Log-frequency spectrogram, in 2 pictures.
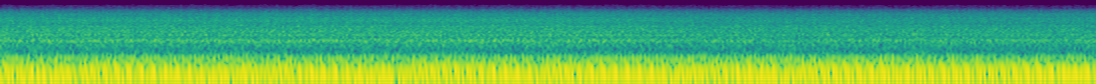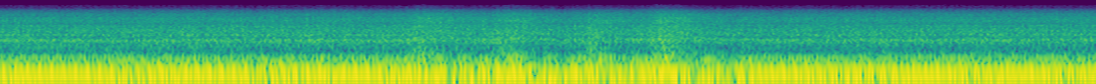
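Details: Motorcycle idling on second start after full teardown and rebuild, coolant and oil topped up: steady, even low burble with a couple of brief throttle blips near the end, settling back cleanly; normal idle.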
